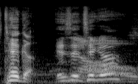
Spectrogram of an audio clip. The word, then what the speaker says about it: Tyga: Is it Tyga?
